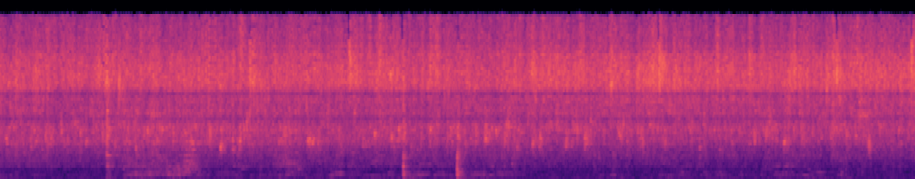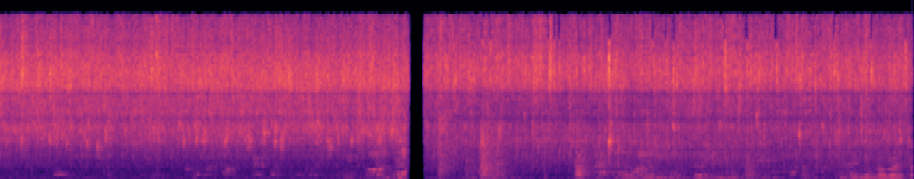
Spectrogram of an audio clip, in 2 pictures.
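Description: Tomato frying in hot oil for a garlic-chilli thecha, a continuous close crackling sizzle with stirring clatter, one brief cut partway, and a voice talking at times.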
